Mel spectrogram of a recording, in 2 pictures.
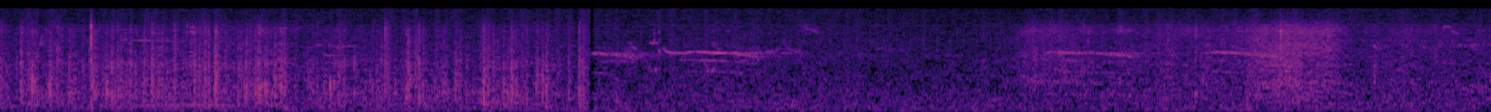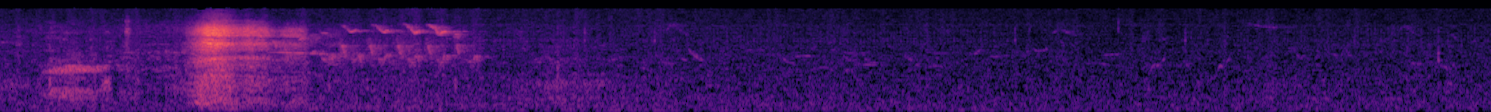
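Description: Birds calling: a few short chirps, then one louder call about halfway through that runs on as a quick series of notes for about a second and a half. Faint rustling comes in the first few seconds.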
